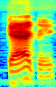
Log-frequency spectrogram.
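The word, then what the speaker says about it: Gagne: Uh Gagy on the replay hitting .314, 27 out of 86. Two homers and 11 driven in. Interesting though that he's pronounced Gagny.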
